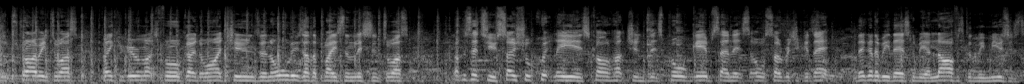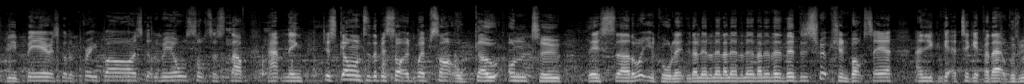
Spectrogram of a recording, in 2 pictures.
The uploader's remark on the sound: Burton Albion Pre-Match Podcast From the Pub.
